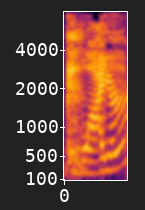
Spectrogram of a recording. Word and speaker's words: Dior: is she say do like that like dwire because I know what how Dior is spelled but I heard other people saying dwire and so I was like okay I just want to say his name correctly it's kind of like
